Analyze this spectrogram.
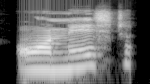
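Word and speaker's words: honest: एच शुरू होने वाले शब्द एच का उच्चारण नहीं होता। मतलब आपको मैं एक सिंपल तरीका बताती हूं। कुछ ऐसी वर्ड मीनिंग है जिसमें एच को नहीं पढ़ा जाता। अब वो कौन सी है? एक है एयर, ऑनेस्ट, ऑनर, आवर। तो ये चार ऐसी वर्ड मीनिंग है जिसमें एच को आपको नहीं पढ़ना है।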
